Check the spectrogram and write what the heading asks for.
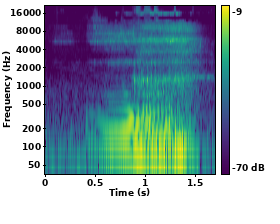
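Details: Husband filmed while sleeping, keeping his wife awake: a single low, rattling inward snore swelling and fading over about a second; snoring.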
